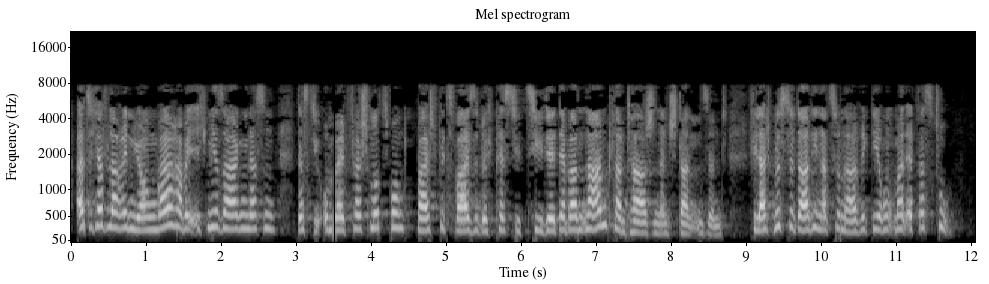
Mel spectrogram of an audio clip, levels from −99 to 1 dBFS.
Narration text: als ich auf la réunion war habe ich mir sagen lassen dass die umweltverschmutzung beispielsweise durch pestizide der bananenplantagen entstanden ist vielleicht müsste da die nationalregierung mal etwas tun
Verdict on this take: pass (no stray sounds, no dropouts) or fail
fail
